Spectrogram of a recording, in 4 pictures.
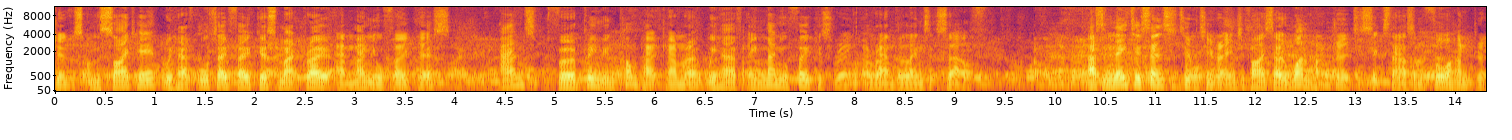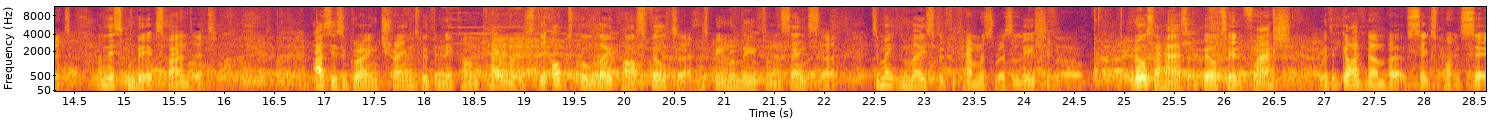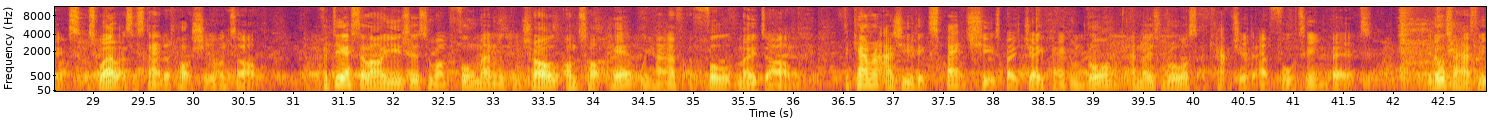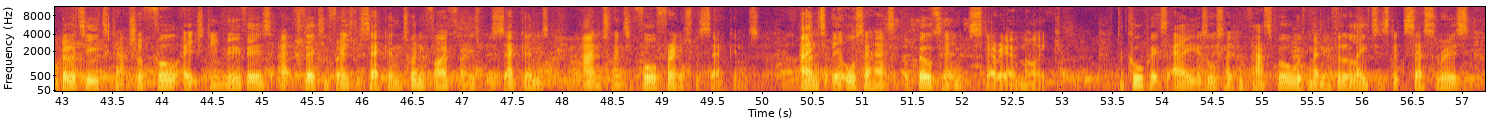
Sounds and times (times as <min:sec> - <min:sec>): Speech: 0:00.0 - 0:57.2.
